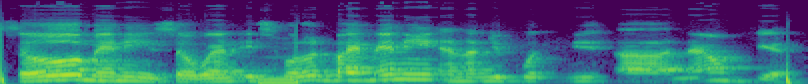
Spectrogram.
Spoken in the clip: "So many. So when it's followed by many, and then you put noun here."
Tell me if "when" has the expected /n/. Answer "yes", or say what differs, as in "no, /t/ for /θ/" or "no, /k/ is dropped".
yes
